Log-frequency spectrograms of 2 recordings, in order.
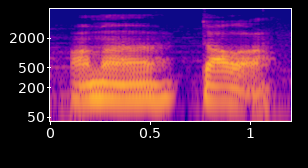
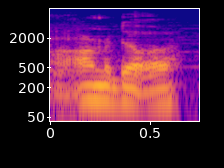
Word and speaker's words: Amidala: Amidala. Not Armadilla. That's a whole different thing.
